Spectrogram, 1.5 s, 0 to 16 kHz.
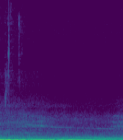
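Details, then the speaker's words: XJ6 started in park after its first service in 10 years: deep, steady low rumble with no knocks or misses, settling into a smooth idle; engine sounds fine. "That sounds alright. That sounds alright."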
